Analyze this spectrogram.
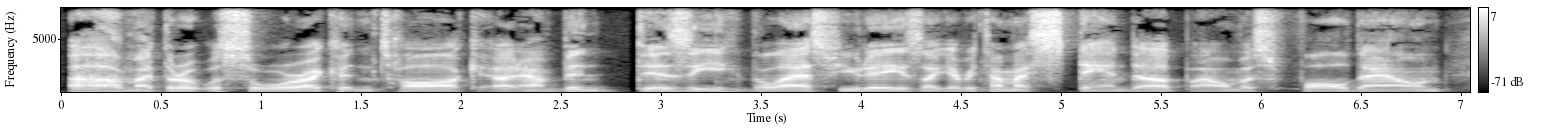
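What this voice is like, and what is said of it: Unusually deep, sick-sounding voice. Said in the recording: “my voice is like eight octaves lower than it normally is, so I actually might sound kind of sexy right now”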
